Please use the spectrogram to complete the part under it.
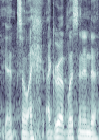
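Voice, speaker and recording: A man's voice: medium pitch, little pitch movement, quick pace, gravelly, fairly bright tone. A young man from Mexico, a musician guest chatting casually in an interview in front of a studio audience, laid-back and slangy with many restarts.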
